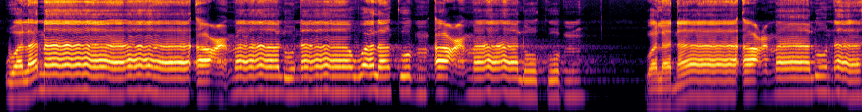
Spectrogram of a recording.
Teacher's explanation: Walana amaluna, na, kita panjangkan dua, empat atau lima harakat mad jaiz munfasil, ma, panjang dua harakat, na, panjang dua harakat.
